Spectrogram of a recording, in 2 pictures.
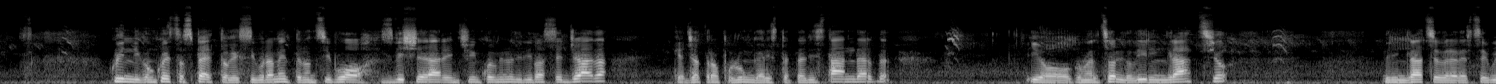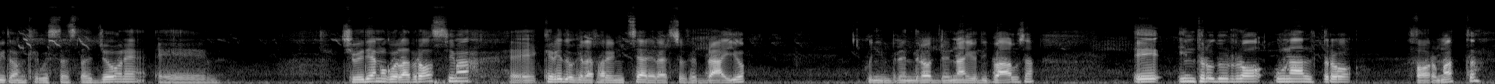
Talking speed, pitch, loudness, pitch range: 125 wpm, 105 Hz, -20 LUFS, 95-120 Hz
